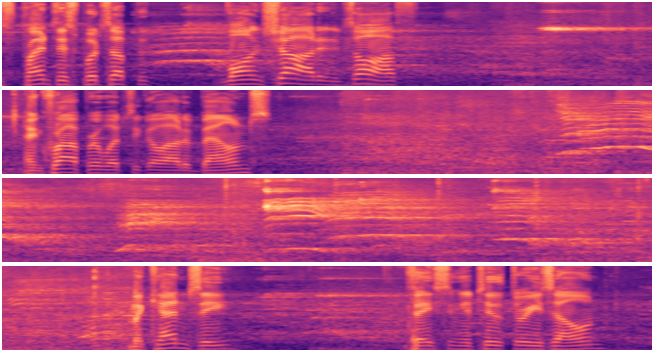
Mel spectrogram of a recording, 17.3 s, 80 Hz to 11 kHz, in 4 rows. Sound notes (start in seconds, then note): 3.6 whistle tweeting; 7.9 crowd members shouting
